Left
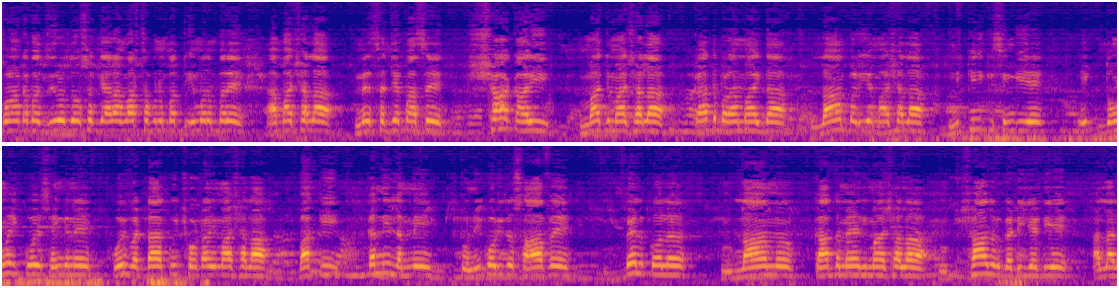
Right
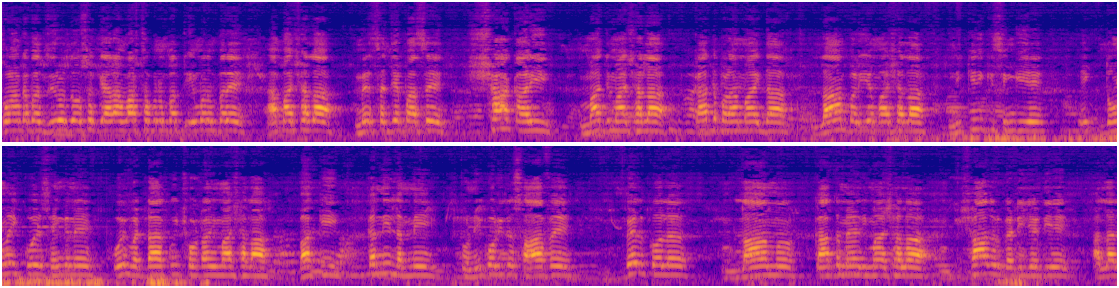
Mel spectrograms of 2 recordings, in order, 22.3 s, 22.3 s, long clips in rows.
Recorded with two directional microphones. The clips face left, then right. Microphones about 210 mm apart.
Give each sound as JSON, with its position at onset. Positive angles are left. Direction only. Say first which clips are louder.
{"t": 0.0, "sound": "a man's voice", "louder": "left 4 dB", "side_deg": 30}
